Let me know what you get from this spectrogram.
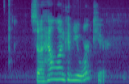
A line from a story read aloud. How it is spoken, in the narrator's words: Christian asked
